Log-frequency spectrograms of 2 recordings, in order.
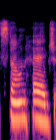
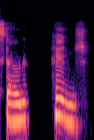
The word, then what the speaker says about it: Stonehenge: henge I know people pronounce that wrong it's not Stone Hedge it's Stone hinge so what do you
